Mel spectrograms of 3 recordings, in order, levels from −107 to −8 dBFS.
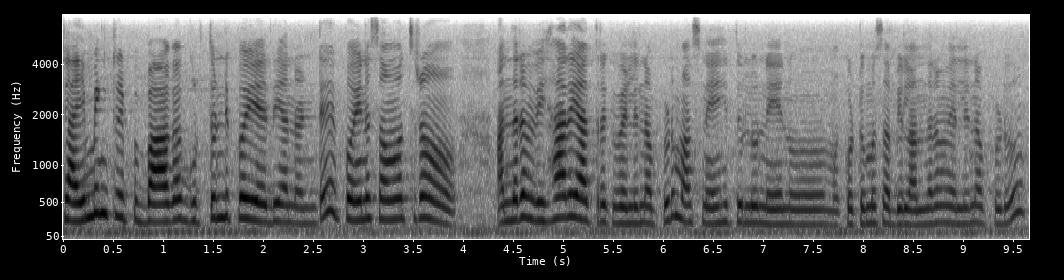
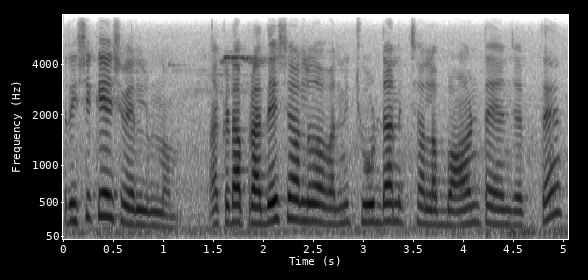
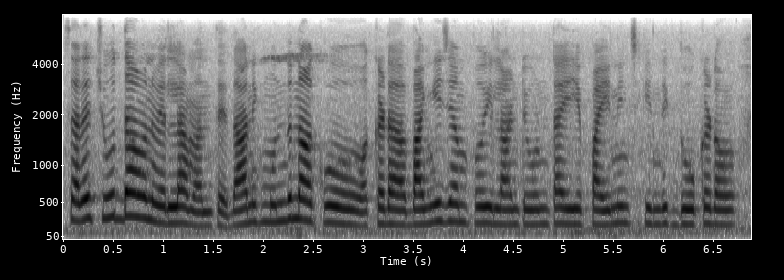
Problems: constant background noise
